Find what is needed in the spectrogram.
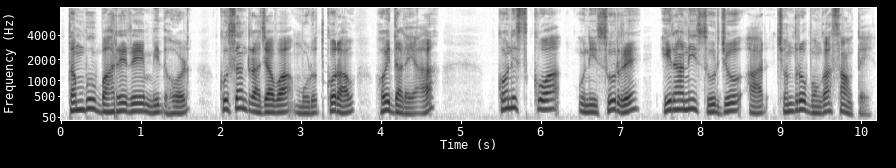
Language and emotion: Santali, neutral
